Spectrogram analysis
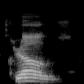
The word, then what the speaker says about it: close: Okay, so actually the second one, which is the adjective, is close with the S sound. This is pronounced as an S, and this is pronounced as Z.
